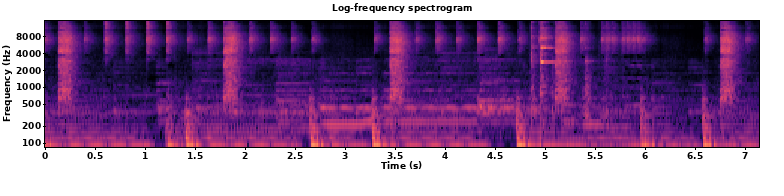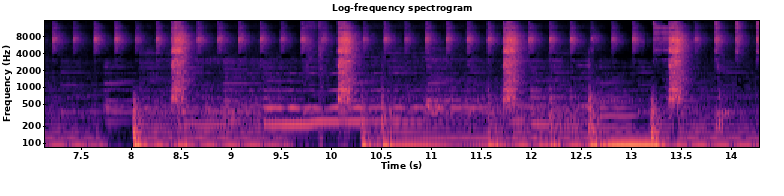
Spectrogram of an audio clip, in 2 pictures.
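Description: Bass-heavy electronic beat played loud through a dual 2-ohm Dayton Ultimax 12-inch subwoofer in a 2 cu ft aeroported box tuned to 26 Hz, with deep sustained bass notes under a steady drum-machine beat. The deep bass drops out briefly about ten seconds in, then returns.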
